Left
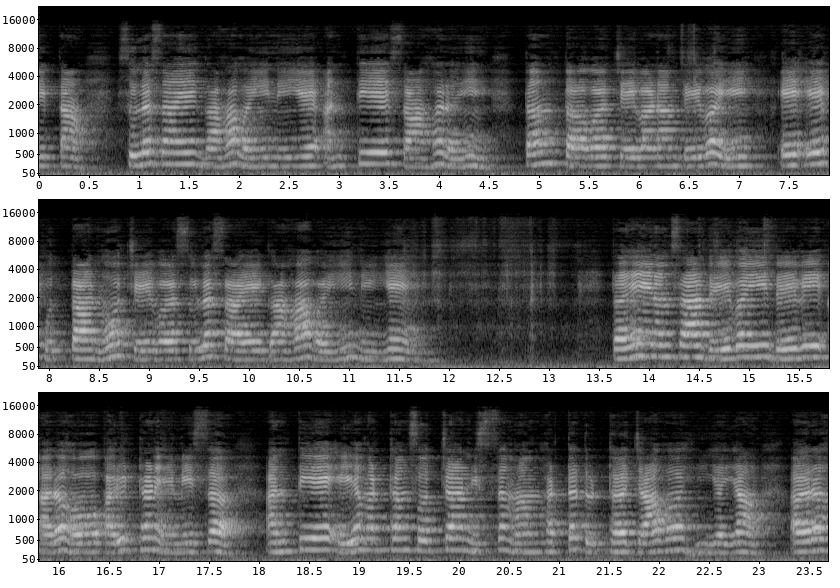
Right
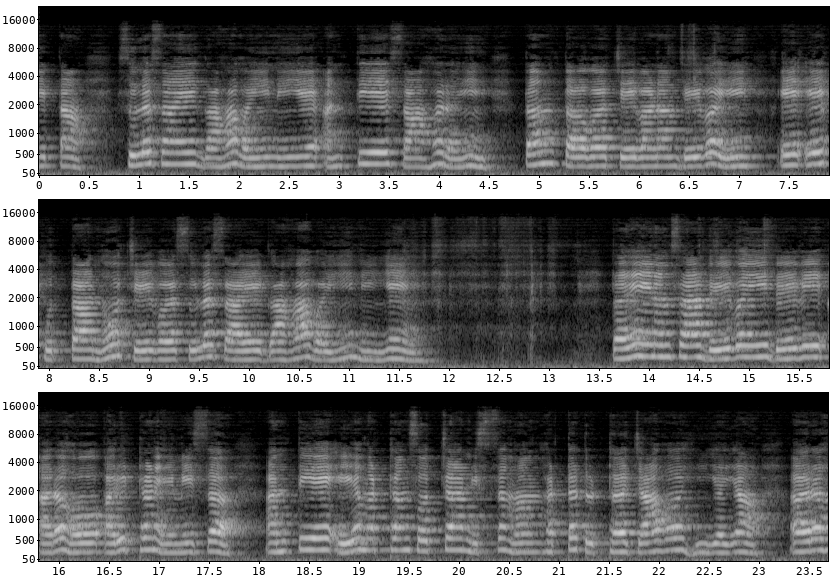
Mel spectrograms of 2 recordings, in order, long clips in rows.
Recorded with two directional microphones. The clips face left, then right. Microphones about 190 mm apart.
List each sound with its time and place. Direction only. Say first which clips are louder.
0.9 s child singing: right 2 dB; 40° right (ahead or behind)
13.7 s child singing: right 2 dB; 45° right (ahead or behind)
18.0 s a woman's voice: right 4 dB; 40° right (ahead or behind)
